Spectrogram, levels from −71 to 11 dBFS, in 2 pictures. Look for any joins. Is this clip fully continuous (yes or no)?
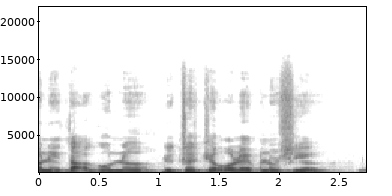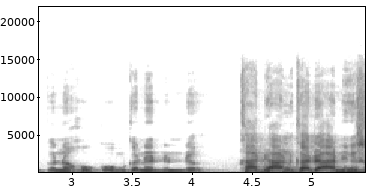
no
